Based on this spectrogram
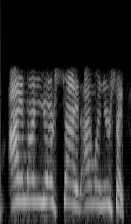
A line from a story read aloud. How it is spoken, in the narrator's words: I yelled at him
